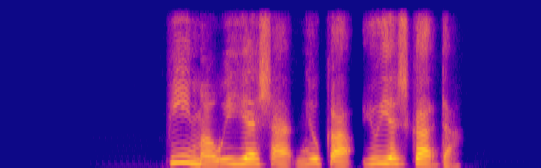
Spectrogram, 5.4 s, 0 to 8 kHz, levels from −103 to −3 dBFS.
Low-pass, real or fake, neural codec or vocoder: 7.2 kHz; fake; codec, 16 kHz in and 24 kHz out, 0.9 kbps, LongCat-Audio-Codec, four codebook decoder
